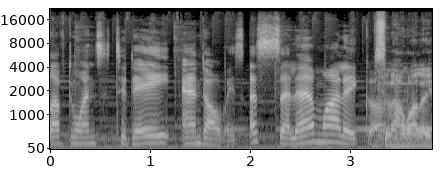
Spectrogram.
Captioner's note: speaking in foreign language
